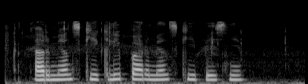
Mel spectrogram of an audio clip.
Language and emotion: Russian, neutral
